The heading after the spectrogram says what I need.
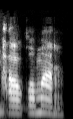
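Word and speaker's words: القمر: apa Bu Ibu Yanti alqamar alqamar alqamar lamnya dibaca tidak dibaca Dibaca jelas tidak jelas Nah maka itu yang disebut dengan izhar Jadi kalau eh idgham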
